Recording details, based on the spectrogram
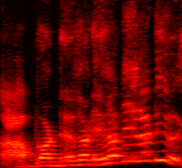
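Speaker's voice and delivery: mock Indian English accent, put-on voice, gibberish.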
